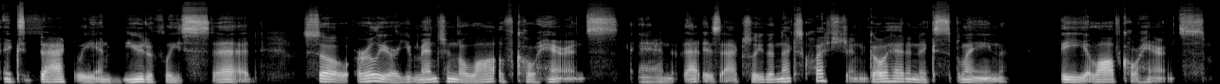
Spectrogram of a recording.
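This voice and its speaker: A man's voice: on the low side, measured pace, dry recording. A man hosting a voice-model test, talking earnestly in a conversational, explanatory way. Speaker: host testing an AI voice model.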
